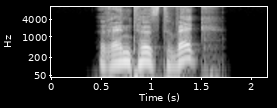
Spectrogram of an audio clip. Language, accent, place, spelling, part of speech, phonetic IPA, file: German, Germany, Berlin, renntest weg, verb, [ˌʁɛntəst ˈvɛk], De-renntest weg.ogg
- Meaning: second-person singular subjunctive II of wegrennen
